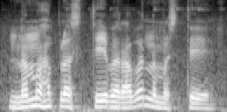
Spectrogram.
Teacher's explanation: विसर्ग के बाद त थ में से कोई भी वर्ण आया हो तो विसर्ग क्या हो जाएगा? आधा स हो जाता है। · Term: विसर्ग का आधा स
